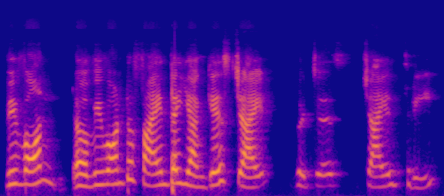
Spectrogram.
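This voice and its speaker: A woman teaches programming in a halting lecture, with many fillers and restarts. Her voice sits a little high, and the recording sounds dull and lo-fi. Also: a bit bright. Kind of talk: lecture over slides.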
